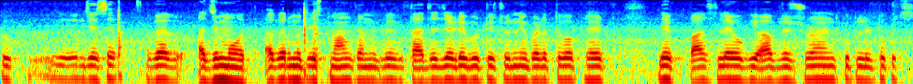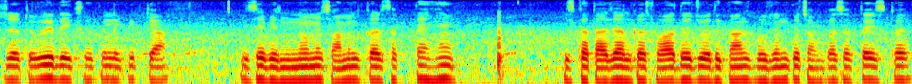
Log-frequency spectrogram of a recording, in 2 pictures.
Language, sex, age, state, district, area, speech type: Hindi, male, 30-45, Madhya Pradesh, Harda, urban, spontaneous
